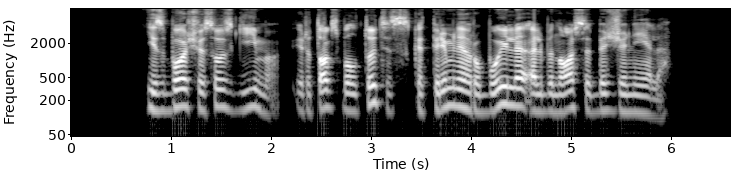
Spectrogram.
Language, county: Lithuanian, Vilnius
